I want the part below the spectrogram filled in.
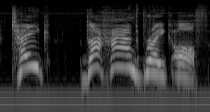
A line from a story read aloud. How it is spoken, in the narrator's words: she shouted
